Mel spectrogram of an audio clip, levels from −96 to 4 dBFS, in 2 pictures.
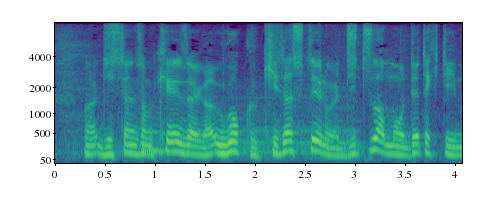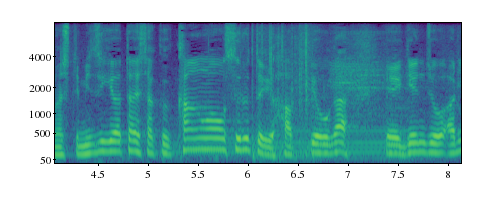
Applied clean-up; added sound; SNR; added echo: none; Bowed string instrument; 18 dB; none.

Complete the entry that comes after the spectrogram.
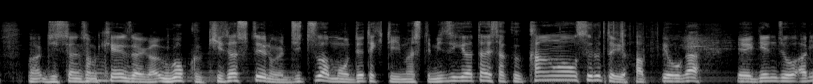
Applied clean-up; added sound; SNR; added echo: neural mask model RNNoise.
